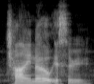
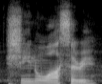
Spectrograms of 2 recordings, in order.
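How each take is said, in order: First: The word is said with an anglicized pronunciation. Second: The word is said with a French pronunciation. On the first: The speaker calls it wrong. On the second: The speaker calls it right.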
